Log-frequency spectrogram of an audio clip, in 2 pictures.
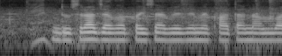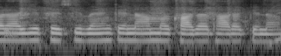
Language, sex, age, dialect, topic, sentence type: Magahi, female, 18-24, Western, banking, question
